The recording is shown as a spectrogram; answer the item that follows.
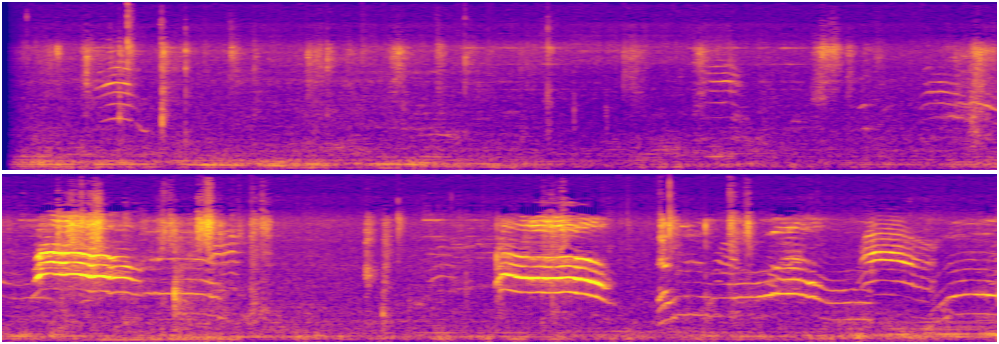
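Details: Several cats eating, among them little cats and a new white cat that is most impatient; many rising-falling meows, some short and some drawn out, grow louder in two bursts, over a steady low hum.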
